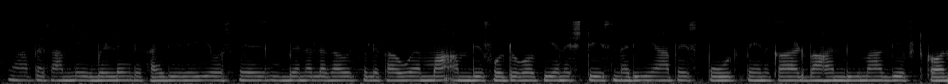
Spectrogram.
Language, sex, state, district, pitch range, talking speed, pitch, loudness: Hindi, female, Chhattisgarh, Kabirdham, 180-185 Hz, 210 wpm, 185 Hz, -43 LUFS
